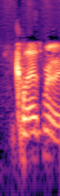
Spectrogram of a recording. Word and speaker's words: Klezmer: Klezmer.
